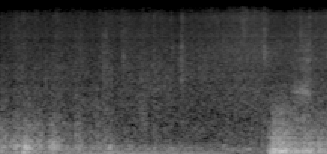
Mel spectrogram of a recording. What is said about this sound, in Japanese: あれ？外。今日、すごく大雨だね。雷も鳴ってるし。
